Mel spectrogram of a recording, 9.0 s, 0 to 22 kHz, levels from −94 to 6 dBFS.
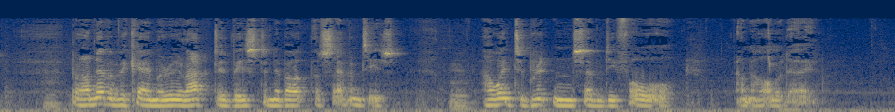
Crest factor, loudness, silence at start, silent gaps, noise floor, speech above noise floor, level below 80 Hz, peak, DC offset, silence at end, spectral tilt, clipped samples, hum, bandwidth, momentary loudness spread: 14 dB; -19 LUFS; 0 s; none; -42 dBFS; 24 dB; -42 dBFS; -6 dBFS; under 0.1%; 0.35 s; -5 dB/octave; under 0.1%; none; 12.5 kHz; 18 LU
